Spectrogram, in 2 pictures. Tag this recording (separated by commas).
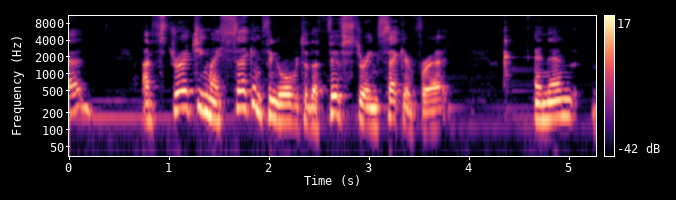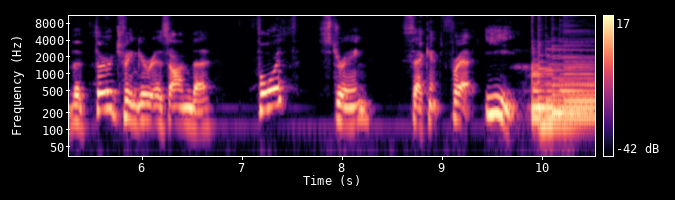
Plucked string instrument, Music, Strum, Musical instrument, Speech, Guitar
